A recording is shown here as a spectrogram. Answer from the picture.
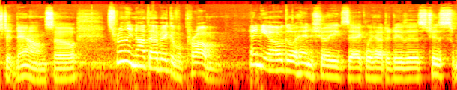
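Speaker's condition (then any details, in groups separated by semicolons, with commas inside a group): No condition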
